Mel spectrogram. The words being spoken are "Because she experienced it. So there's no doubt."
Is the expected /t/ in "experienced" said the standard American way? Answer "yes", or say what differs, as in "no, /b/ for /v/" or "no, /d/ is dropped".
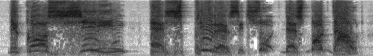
no, /t/ is dropped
